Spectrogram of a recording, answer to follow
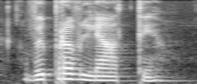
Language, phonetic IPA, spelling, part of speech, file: Ukrainian, [ʋeprɐu̯ˈlʲate], виправляти, verb, Uk-виправляти.ogg
- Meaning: 1. to correct 2. to rectify, to put right, to straighten out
